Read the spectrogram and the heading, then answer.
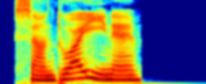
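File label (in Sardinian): "Santuaine", Sardinian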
